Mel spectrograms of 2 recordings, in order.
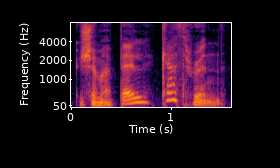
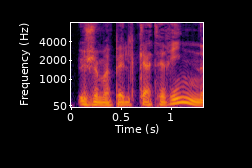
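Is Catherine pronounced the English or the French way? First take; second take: English; French. First: Catherine is pronounced the English way. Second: Catherine is pronounced the French way. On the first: The speaker keeps their own name. "stick with your own name" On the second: The name is translated into French. "translate it into the French version"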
